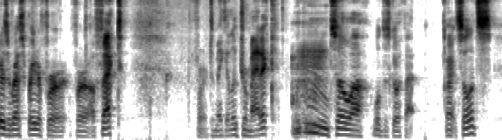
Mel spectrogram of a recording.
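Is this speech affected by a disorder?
No.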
